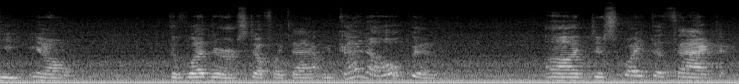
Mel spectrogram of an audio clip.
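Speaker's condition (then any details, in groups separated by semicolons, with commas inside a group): Cerebral palsy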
